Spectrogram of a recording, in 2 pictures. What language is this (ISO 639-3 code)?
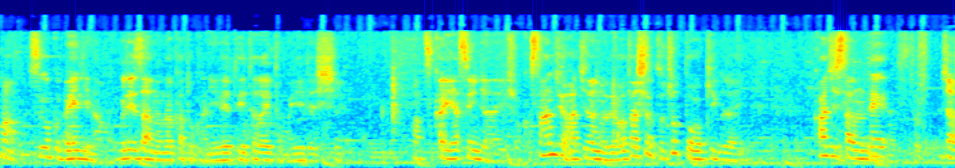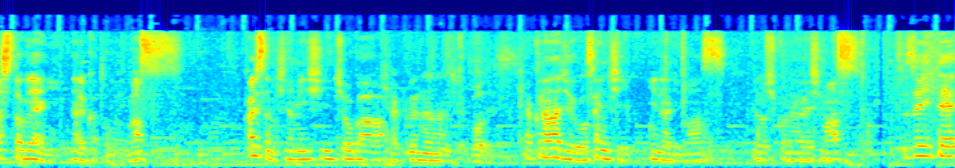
jpn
